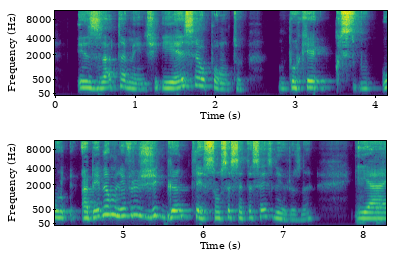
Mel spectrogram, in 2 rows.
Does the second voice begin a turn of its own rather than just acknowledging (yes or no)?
no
